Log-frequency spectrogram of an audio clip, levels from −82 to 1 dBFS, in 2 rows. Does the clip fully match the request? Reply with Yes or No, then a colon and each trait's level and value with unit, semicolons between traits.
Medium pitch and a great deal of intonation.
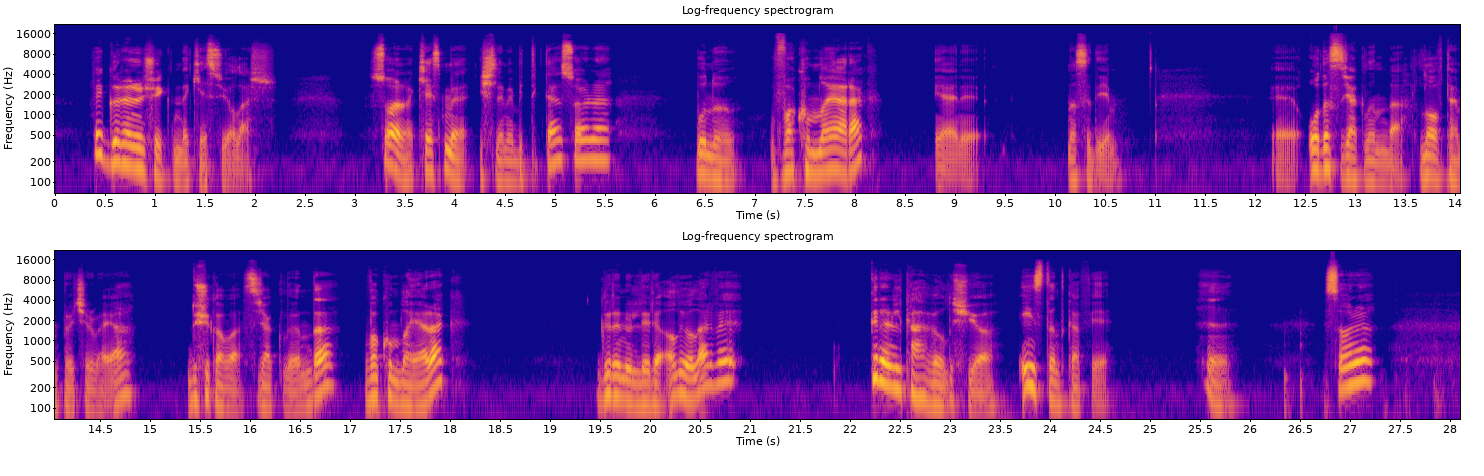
Yes: medium, 145 Hz; wide, 8.2 semitones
